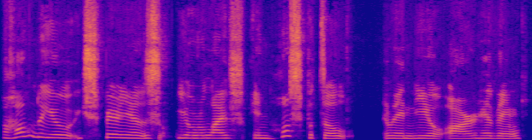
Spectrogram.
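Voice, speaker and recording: In a casual interview, a Turkish designer and publisher talks a little slowly in a medium-pitched, slightly mellow voice with fairly even intonation. Her Turkish accent is clear, and she hesitates and circles back to her point. The recording is dry.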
